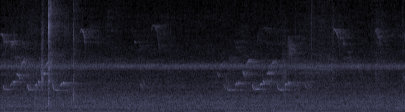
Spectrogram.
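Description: A songbird sings two phrases of short, downward-sliding whistled notes over a steady high-pitched insect drone. A sharp click about a second in is the loudest sound.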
